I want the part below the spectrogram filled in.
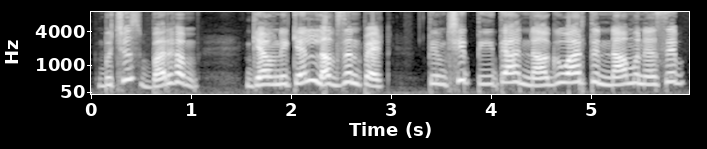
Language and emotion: Kashmiri, disgusted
